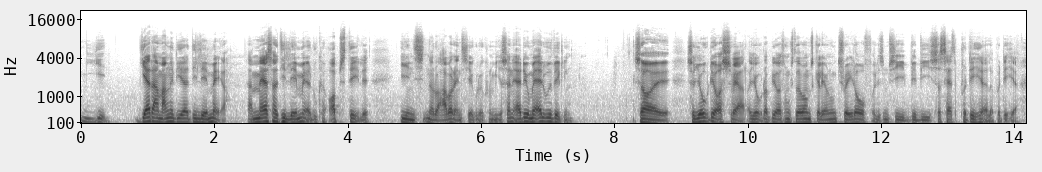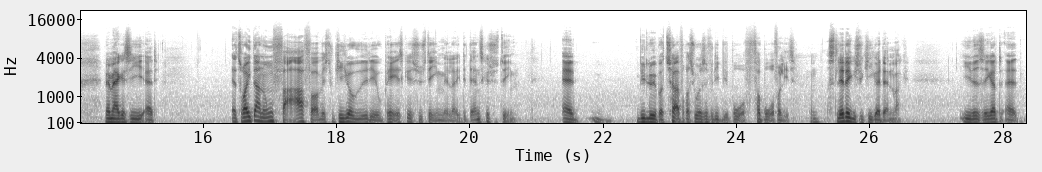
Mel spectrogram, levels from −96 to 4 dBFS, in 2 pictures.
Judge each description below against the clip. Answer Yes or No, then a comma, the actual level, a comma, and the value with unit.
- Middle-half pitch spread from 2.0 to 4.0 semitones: Yes, average, 3.0 semitones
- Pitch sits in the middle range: No, low, 115 Hz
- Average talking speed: No, fast, 245 wpm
